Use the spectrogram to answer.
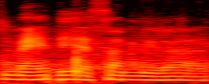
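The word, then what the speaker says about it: Mehidy Hasan Miraz: How do you pronounce that name? Is it Mahedi as well or Mehdi? No, that's Mehdi Hasan Miraj.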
